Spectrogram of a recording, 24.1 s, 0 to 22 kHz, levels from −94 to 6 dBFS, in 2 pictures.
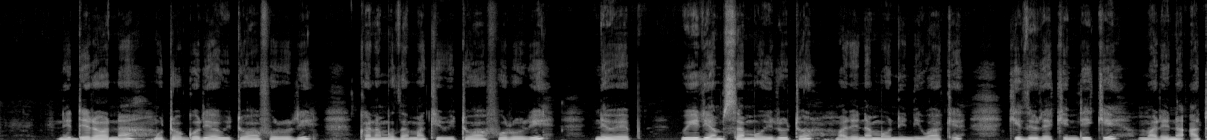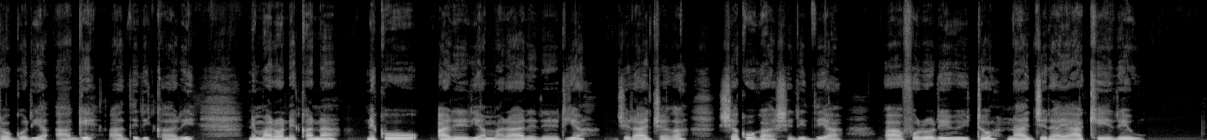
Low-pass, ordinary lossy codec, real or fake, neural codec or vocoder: none; none; real; none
